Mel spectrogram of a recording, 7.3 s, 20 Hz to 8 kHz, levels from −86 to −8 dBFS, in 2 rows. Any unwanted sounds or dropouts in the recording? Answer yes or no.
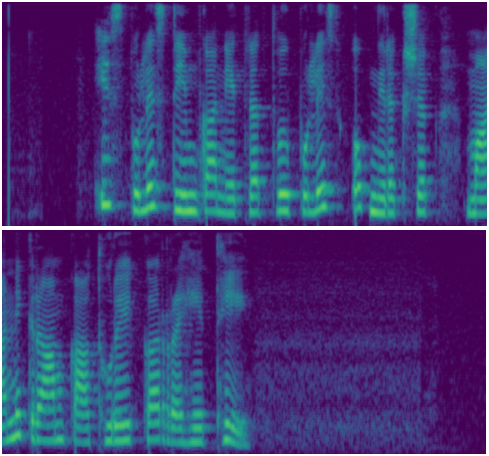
no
